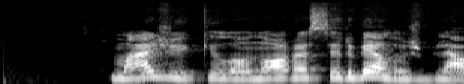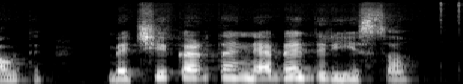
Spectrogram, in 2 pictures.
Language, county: Lithuanian, Telšiai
